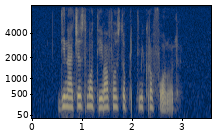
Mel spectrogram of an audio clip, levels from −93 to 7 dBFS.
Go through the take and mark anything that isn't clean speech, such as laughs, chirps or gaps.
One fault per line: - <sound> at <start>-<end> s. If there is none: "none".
- dropout at 2.0-2.1 s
